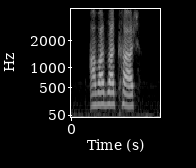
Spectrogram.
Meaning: sandstone
- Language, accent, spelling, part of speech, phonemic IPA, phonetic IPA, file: Armenian, Eastern Armenian, ավազաքար, noun, /ɑvɑzɑˈkʰɑɾ/, [ɑvɑzɑkʰɑ́ɾ], Hy-ավազաքար.ogg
